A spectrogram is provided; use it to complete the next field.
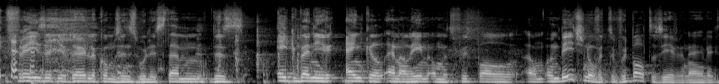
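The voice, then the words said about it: Light West Flemish accent. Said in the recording (Dutch): “licht West-Vlaams accent”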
